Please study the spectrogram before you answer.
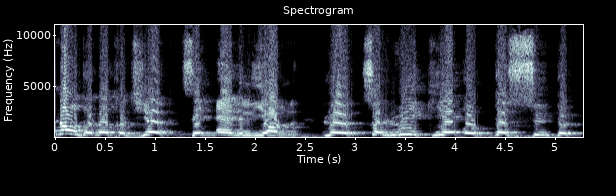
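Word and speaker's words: עליון: Le Très-Haut, c'est en hébreu, c'est Elyon. Certaines personnes vont peut-être prononcer d'une autre manière.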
